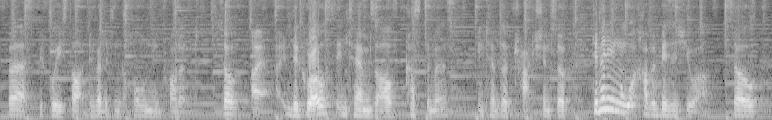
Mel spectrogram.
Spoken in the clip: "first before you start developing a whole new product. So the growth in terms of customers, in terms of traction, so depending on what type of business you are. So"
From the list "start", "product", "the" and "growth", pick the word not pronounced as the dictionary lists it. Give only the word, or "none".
none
